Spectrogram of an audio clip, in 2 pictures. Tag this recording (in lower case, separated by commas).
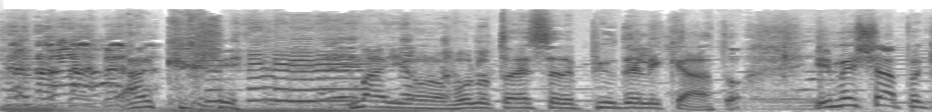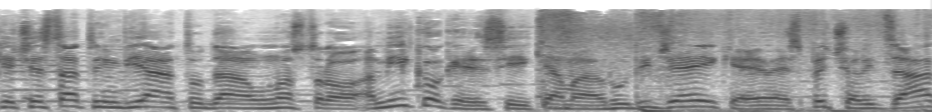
speech, music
